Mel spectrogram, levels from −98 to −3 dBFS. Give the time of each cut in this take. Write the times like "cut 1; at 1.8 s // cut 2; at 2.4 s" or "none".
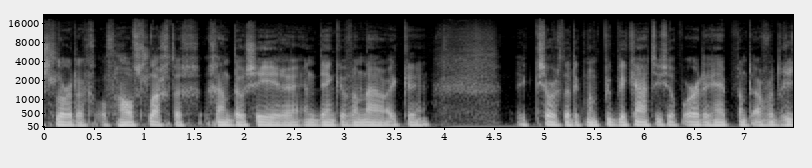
none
